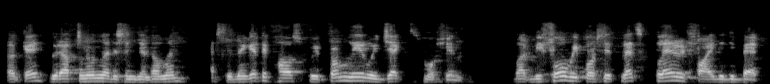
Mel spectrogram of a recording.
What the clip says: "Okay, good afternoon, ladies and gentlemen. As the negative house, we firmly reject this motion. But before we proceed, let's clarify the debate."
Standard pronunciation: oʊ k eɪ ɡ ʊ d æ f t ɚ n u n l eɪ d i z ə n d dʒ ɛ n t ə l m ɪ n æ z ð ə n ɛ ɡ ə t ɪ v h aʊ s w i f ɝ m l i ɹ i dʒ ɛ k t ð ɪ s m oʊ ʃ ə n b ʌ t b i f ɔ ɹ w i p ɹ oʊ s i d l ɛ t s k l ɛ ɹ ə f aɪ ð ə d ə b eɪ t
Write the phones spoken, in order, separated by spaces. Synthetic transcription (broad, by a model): oʊ k eɪ ɡ ʊ d æ f t ɚ n u n l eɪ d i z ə n dʒ ɛ n t ə l m ɪ n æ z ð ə n ɛ ɡ ə t ɪ v h aʊ s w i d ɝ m l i ɹ i dʒ ɛ k t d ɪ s m oʊ ʃ ə n b ʌ t b i f ɔ ɹ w i p ɹ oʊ s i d l ɛ t s k l ɛ ɹ ə f aɪ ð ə d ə b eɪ t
